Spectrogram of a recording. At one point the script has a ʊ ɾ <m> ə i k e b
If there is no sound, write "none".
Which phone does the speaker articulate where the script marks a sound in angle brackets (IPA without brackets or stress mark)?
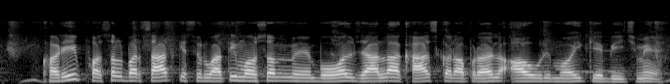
m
